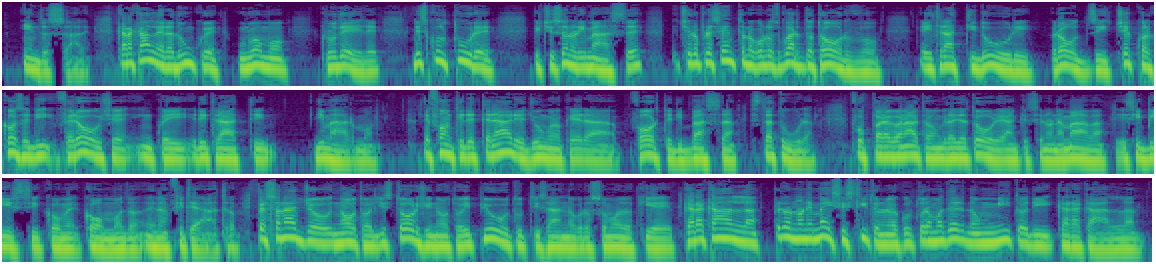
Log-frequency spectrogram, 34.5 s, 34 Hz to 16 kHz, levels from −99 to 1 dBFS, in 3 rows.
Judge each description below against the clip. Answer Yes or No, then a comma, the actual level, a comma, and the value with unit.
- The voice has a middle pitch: No, low, 120 Hz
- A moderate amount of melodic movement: No, wide, 6.4 semitones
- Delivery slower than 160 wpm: Yes, average, 145 wpm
